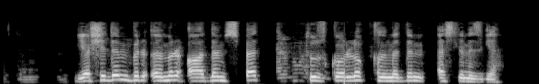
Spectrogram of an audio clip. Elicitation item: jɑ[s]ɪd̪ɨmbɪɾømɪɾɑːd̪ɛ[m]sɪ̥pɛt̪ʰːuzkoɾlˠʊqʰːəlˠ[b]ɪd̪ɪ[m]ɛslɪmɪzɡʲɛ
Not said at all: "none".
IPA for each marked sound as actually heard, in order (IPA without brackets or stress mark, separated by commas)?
ʃ, m, m, m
